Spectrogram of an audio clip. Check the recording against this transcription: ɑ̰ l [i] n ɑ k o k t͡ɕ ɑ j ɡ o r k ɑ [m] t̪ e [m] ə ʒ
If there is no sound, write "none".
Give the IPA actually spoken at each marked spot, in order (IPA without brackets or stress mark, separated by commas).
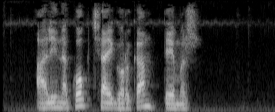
i, m, m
